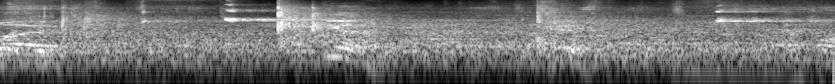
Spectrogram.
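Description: A ball smacks hard against a wall and echoes.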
